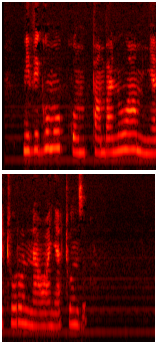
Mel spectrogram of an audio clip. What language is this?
Swahili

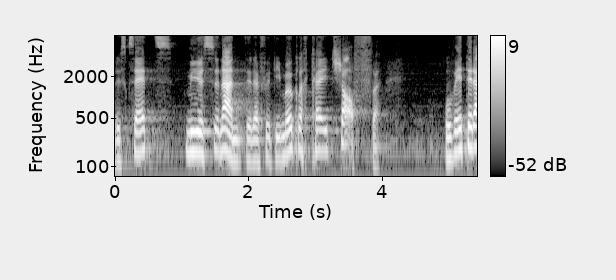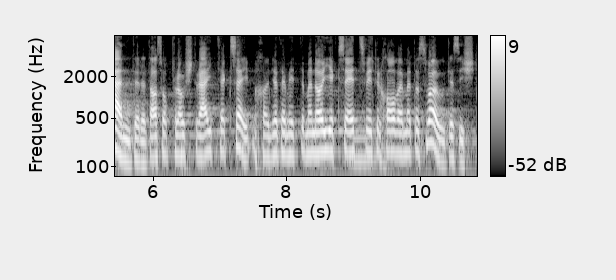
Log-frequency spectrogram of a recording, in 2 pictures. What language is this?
Swiss German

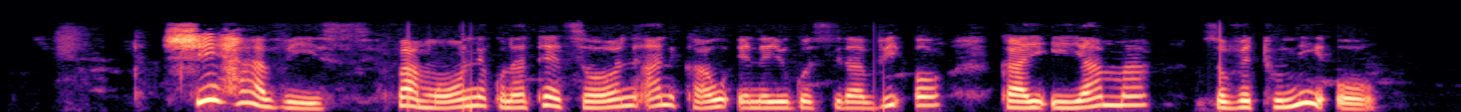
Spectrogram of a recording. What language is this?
Esperanto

